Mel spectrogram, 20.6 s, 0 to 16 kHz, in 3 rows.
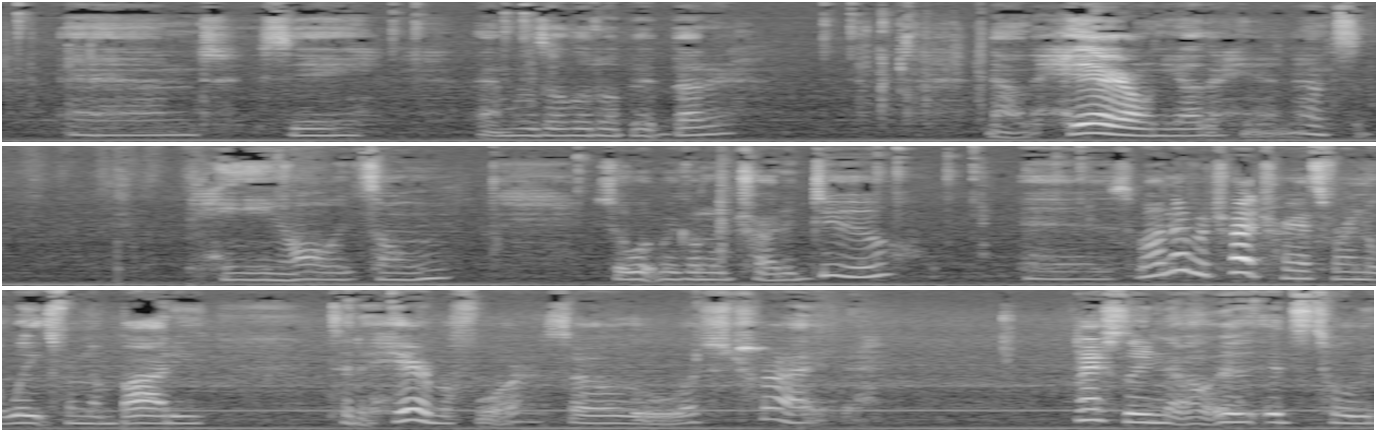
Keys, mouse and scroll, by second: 0.4 r, 2.8 r, 4.4 a, 4.6 a, 4.9 alt+r, 11.3-20.1 drag.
